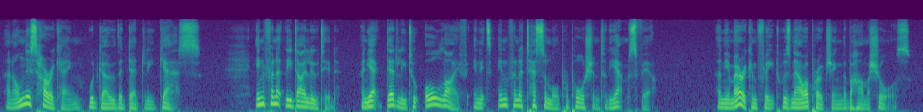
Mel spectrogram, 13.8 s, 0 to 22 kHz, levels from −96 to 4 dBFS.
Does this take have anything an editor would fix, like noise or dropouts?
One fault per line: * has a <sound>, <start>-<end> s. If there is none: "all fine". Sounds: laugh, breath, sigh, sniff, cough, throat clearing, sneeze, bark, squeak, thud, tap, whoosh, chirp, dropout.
all fine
